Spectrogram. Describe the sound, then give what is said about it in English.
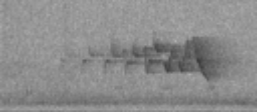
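A single high, rising song phrase of a mourning warbler rings out, brief and bright, over a steady hiss of outdoor background noise at the Currie Tract in Halton region, with no one talking. “So I'm hearing a mourning warbler just arrived at a particular part of, I believe it's the Currie Tract, Halton region.”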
